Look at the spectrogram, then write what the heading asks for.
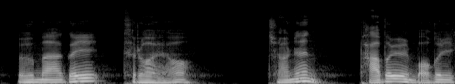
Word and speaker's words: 들어요: But when we conjugate it, we change the digat to real. 네. So the pronunciation is 들어요.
